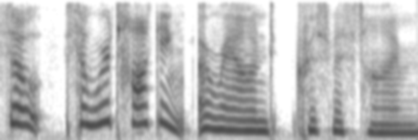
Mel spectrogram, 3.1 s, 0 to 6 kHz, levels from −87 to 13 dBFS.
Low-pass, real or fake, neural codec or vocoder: 5.4 kHz; real; none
